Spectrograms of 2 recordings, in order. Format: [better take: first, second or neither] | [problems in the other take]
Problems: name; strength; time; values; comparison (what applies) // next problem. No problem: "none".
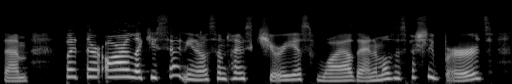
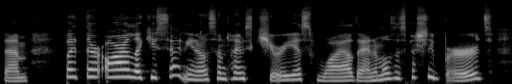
second | muffled; very slightly; fading above 3 kHz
